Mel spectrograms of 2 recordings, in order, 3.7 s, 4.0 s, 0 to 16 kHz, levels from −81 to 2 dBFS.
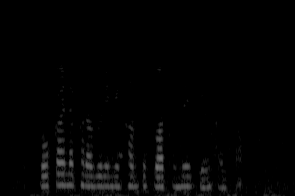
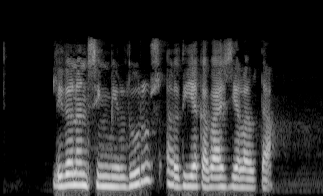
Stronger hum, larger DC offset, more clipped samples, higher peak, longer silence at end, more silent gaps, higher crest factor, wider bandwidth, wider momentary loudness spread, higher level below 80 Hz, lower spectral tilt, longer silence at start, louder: neither; neither; neither; second, -38 dBFS vs -2 dBFS; second, 0 s vs 0.65 s; neither; about the same, 20 dB vs 16 dB; first, 11.5 kHz vs 7.8 kHz; first, 12 LU vs 9 LU; second, -84 dBFS vs -56 dBFS; about the same, -6 dB/octave vs -6.5 dB/octave; second, 0.05 s vs 0.65 s; second, -56 LUFS vs -17 LUFS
